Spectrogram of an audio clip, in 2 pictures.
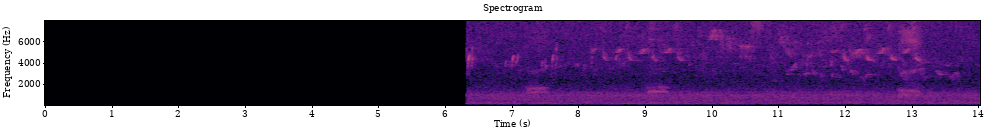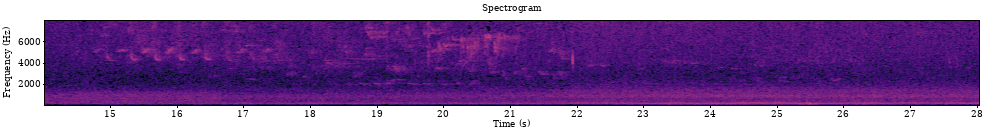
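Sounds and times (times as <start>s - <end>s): distant birds chirping: 6.4s - 28.0s
brief lower bird calls: 9.0s - 9.4s.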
